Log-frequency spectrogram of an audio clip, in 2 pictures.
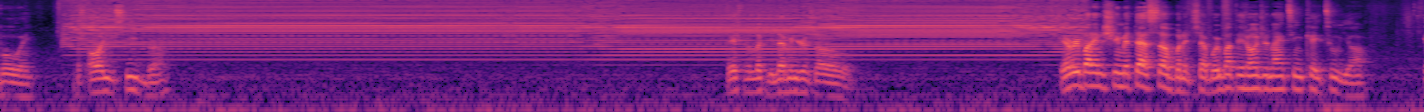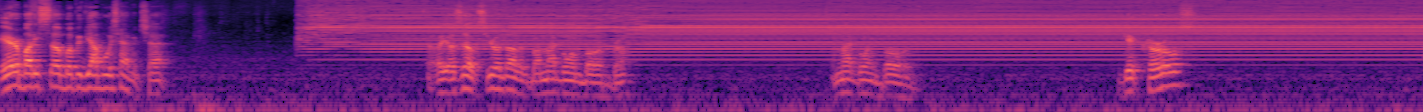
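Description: Electric hair clippers buzz steadily.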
